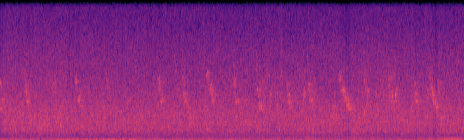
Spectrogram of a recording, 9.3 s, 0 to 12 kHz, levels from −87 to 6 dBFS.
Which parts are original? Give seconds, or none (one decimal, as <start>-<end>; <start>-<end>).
none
